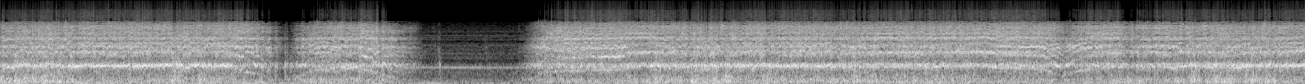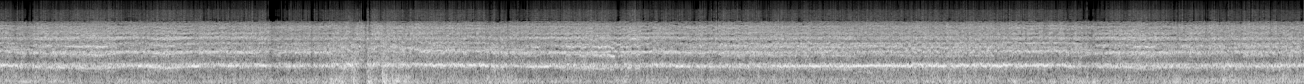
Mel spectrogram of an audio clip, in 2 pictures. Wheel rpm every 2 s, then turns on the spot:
210, 120, 40, 200, 210, 180, 220, 220, 250, 220, 210, 220, 220.
none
